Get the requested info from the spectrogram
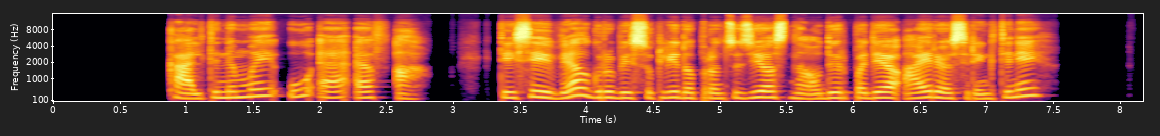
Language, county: Lithuanian, Vilnius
